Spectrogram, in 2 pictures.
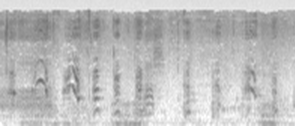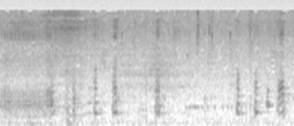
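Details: Australian Labradoodle puppies, seven days old, giving short high squeaks and whimpers in quick irregular bursts, with soft low rumbling and shuffling underneath.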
